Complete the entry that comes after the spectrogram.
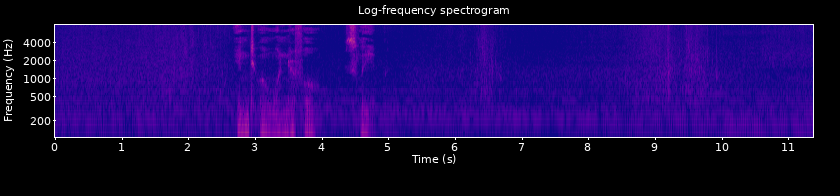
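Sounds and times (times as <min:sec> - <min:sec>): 
sea waves: 0:00.0 - 0:11.3
speech: 0:02.7 - 0:05.0.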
